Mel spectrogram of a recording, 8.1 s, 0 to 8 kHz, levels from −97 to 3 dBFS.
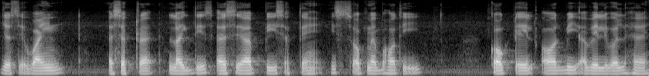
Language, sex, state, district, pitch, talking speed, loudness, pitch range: Hindi, male, Delhi, New Delhi, 115 Hz, 150 wpm, -21 LUFS, 110-120 Hz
